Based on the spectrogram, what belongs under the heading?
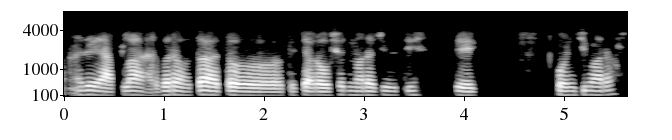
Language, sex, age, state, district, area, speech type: Marathi, male, 30-45, Maharashtra, Amravati, rural, conversation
